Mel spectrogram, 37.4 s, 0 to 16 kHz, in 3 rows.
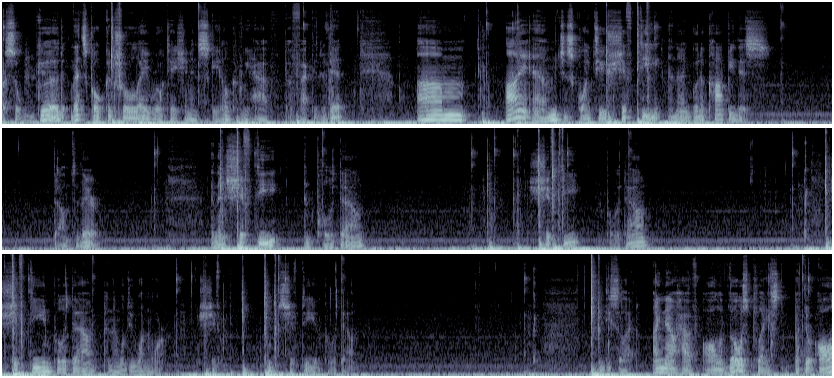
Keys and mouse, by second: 1.7 ctrl+a, 9.6 shift+d, 11.9-14.9 drag, 16.1 shift+d, 17.4-19.3 drag, 20.8 shift+d, 25.1 shift+d, 28.9 shift+d, 33.8 a, 37.0-37.3 drag.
